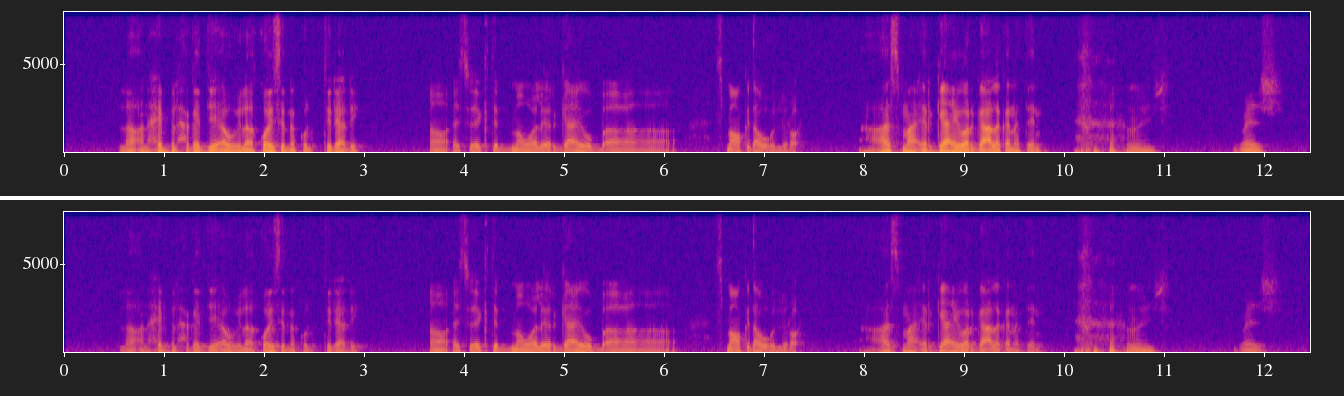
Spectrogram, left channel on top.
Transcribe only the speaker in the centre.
اه اس- اكتب موال ارجعي وابقى اسمعه كده وقول لي رأيك
<laughs> ماشي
